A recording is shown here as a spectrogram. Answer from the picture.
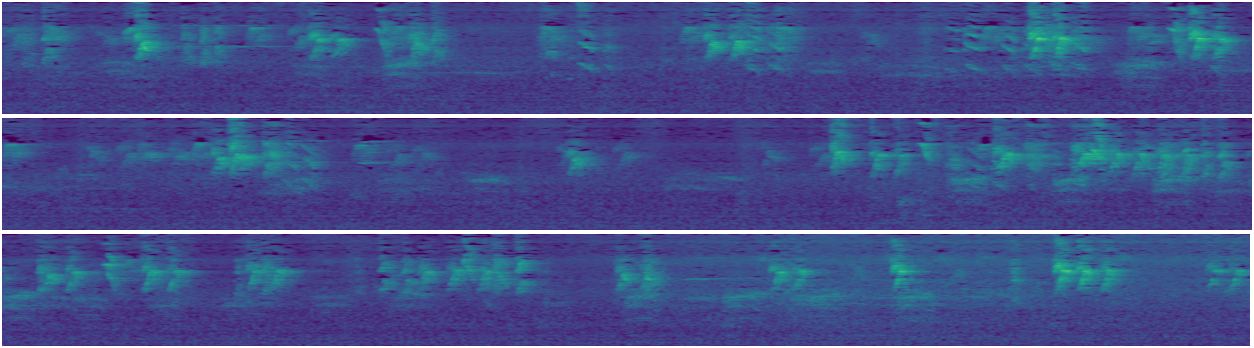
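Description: Birds chirping: short, high chirps and brief trills coming in irregular clusters every second or so, over a faint steady background hiss.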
